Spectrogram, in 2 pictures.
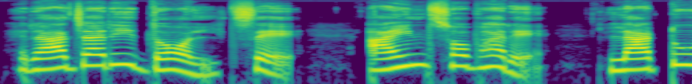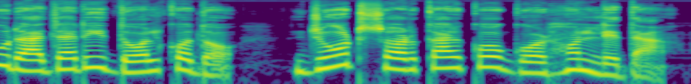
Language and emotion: Santali, neutral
